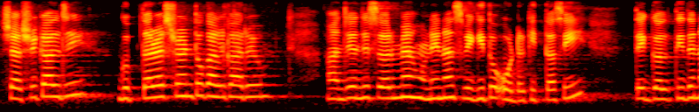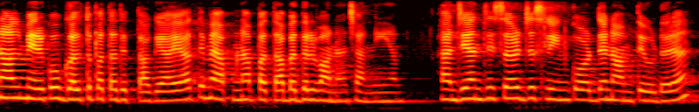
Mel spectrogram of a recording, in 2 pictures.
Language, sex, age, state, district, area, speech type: Punjabi, female, 18-30, Punjab, Amritsar, urban, spontaneous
